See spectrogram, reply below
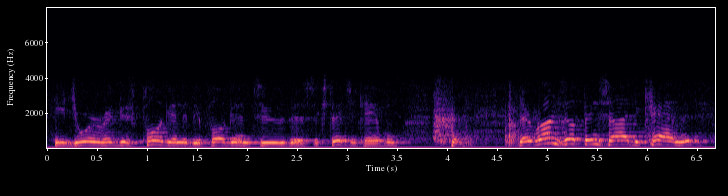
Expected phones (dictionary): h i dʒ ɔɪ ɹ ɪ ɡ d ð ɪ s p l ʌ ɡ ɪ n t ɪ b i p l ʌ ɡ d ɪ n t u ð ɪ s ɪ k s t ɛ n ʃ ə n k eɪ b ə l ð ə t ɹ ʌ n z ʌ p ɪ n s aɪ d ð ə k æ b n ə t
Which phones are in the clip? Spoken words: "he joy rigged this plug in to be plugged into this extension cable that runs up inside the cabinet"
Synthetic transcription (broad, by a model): h i dʒ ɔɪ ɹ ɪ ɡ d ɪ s p l ʌ ɡ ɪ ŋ t ɪ b i p l ʌ ɡ d ɪ n t u ð ɪ s ɪ k s t ɛ n ʃ ə n k eɪ b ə l ð ə t ɹ ʌ n z ʌ p ɪ n s aɪ d ð ə k æ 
